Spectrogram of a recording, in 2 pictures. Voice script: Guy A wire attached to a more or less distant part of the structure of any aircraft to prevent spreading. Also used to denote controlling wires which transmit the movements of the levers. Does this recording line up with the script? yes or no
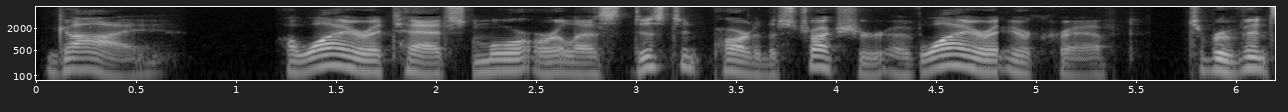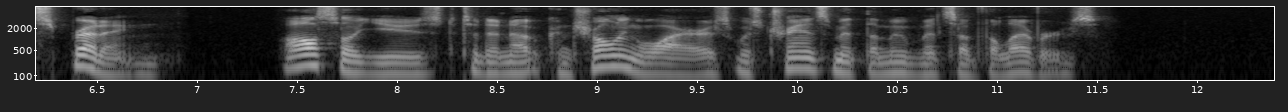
no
